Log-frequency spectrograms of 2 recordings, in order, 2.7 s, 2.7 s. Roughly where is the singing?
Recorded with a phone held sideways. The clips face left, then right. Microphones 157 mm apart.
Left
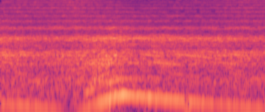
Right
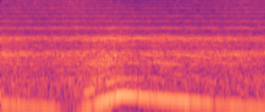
I don't hear singing.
